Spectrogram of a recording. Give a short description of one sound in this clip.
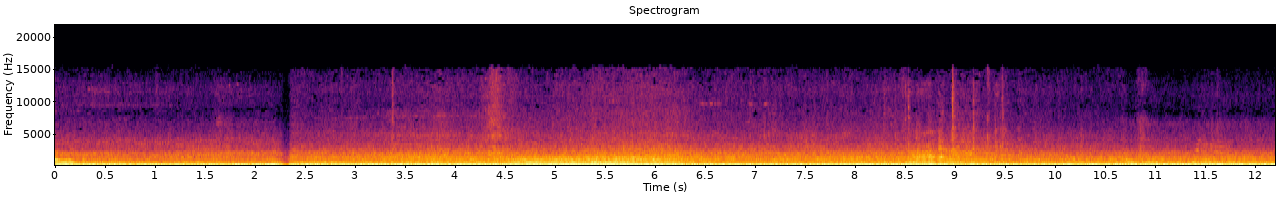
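A small petrol van drives along a highway, its engine and road noise heard from inside.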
